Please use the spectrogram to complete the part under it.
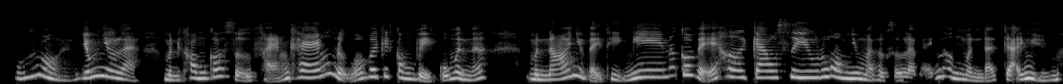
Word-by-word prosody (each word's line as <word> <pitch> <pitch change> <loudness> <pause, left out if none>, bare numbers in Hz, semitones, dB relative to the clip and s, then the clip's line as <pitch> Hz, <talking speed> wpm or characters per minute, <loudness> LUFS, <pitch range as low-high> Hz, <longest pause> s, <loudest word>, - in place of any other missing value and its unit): Đúng 310 +9 -2
rồi, 260 -8 0 0.2
giống 330 +7 +2
như 350 -5 +3
là 235 -10 0 0.3
mình 215 -4 -1
không 275 +5 0
có 350 +4 0
sự - - -3
phản 285 - -2
kháng 320 +3 +2
nữa 270 - -1
với 350 0 +3
cái 370 -2 -3
công 265 -6 +1
việc - - -1
của 195 - 0
mình 260 -6 +1
á. 275 +8 -2 0.4
Mình 235 -7 +1
nói 245 +9 0
như 400 -3 +2
vậy - - -2
thì 235 -5 -4
nghe 335 +6 +1
nó 400 - -7
có 445 - +3
vẻ - - +2
hơi 335 -3 0
cao 315 -1 +2
siêu, 315 -1 +3
đúng 350 +2 +2
hông? 305 -7 +4
Nhưng 270 -2 +5
mà - - -2
thực 185 -2 -5
sự 180 - -4
là 170 -3 -4
bản - - -14
thân 270 -9 +1
mình 175 -6 -4
đã 160 - -4
trải 230 - +1
nghiệm 215 -10 +4
á. 225 +3 -5
285 Hz, 255 wpm, -25 LUFS, 235-330 Hz, 0.4 s, Nhưng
